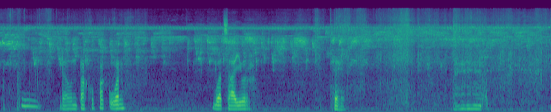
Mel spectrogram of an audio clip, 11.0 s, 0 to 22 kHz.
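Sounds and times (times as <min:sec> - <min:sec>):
insects chorus: 0:00.0 - 0:11.0
leaves and stems rustling: 0:05.9 - 0:11.0.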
